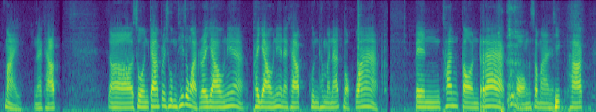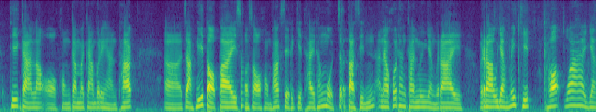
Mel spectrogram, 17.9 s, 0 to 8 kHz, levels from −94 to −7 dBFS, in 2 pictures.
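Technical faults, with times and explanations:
0.88, 5.80, 8.24, 12.56 and 14.04 s: short concealed packet loss. Each time about 40 ms never arrived. The decoder extended the preceding sound, heard as a brief smear or wobble.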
